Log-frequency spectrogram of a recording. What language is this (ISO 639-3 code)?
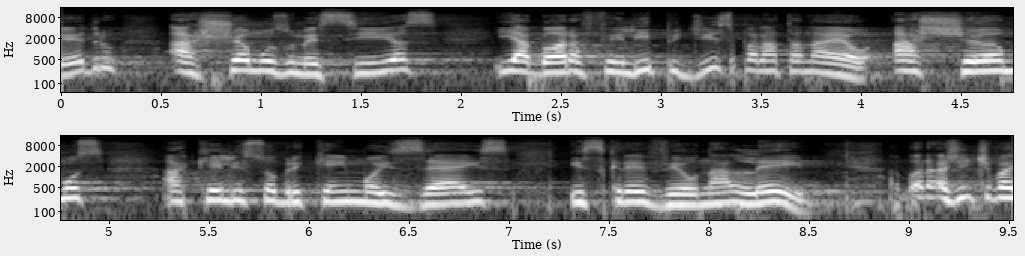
por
